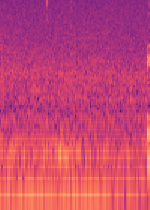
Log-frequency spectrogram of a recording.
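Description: A steady low mechanical rumble, like a running engine or motor, that drops away near the end.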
